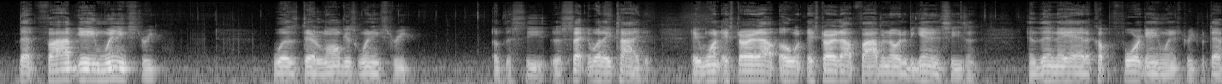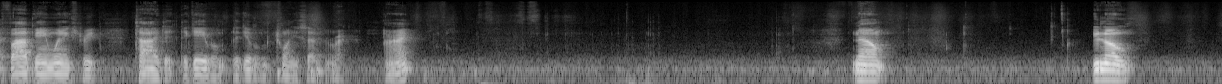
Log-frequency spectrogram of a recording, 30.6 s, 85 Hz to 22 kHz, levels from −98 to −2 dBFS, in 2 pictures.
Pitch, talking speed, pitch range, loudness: 90 Hz, 130 wpm, 80-100 Hz, -24 LUFS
